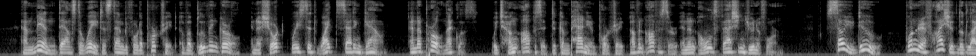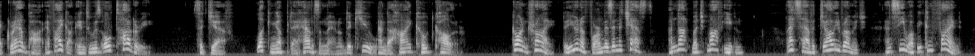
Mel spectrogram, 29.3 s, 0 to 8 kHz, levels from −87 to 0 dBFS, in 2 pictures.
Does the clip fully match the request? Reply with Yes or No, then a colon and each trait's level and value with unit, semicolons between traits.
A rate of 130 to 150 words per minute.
No: average, 195 wpm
